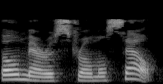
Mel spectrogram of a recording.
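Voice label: "Bone Marrow Stromal Cell", English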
